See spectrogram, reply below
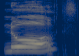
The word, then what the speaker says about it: New Orleans: But if you're from New Orleans, you probably say it like this. – New Orleans.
